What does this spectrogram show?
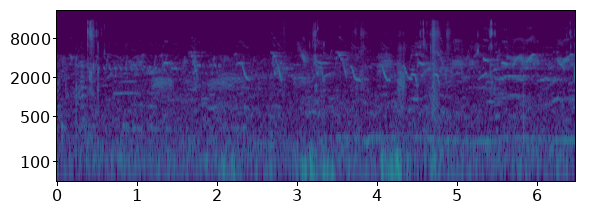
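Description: Faint bird chirps: short calls that sweep down in pitch, repeating over and over.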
